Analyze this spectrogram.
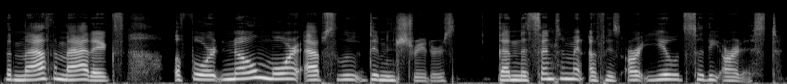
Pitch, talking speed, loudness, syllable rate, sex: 215 Hz, 130 wpm, -16 LUFS, 4.5 syllables/s, female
